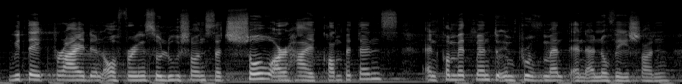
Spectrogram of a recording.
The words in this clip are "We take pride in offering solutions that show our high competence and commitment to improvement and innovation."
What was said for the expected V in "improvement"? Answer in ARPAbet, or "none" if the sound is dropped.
V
